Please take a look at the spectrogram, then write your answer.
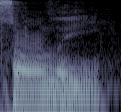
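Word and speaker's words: soli: also have accepted s-o-l-i which is pronounced solely going for a 10-point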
